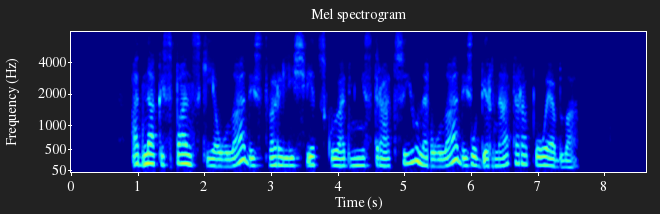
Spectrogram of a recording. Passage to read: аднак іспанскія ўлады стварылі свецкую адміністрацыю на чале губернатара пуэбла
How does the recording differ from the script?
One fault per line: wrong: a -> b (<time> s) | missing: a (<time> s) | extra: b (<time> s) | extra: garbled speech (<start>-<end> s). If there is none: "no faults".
wrong: чале -> ўлады (5.5 s)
